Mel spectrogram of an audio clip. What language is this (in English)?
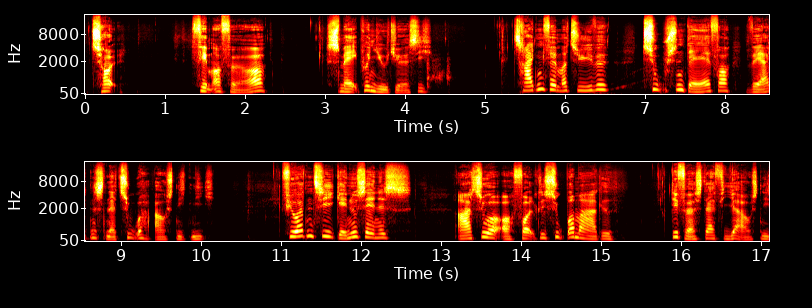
Danish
